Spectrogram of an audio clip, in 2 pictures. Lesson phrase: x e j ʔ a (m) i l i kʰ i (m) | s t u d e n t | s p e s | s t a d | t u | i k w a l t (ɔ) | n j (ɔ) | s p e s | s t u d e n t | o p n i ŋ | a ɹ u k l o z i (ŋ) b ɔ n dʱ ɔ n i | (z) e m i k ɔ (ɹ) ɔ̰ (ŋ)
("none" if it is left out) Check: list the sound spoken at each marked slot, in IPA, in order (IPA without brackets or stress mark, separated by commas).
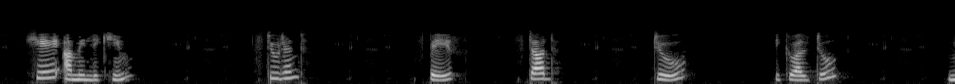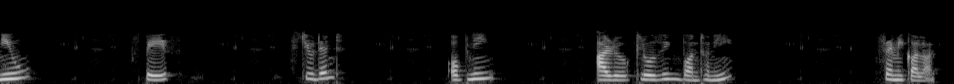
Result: m, m, u, u, ŋ, s, l, n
